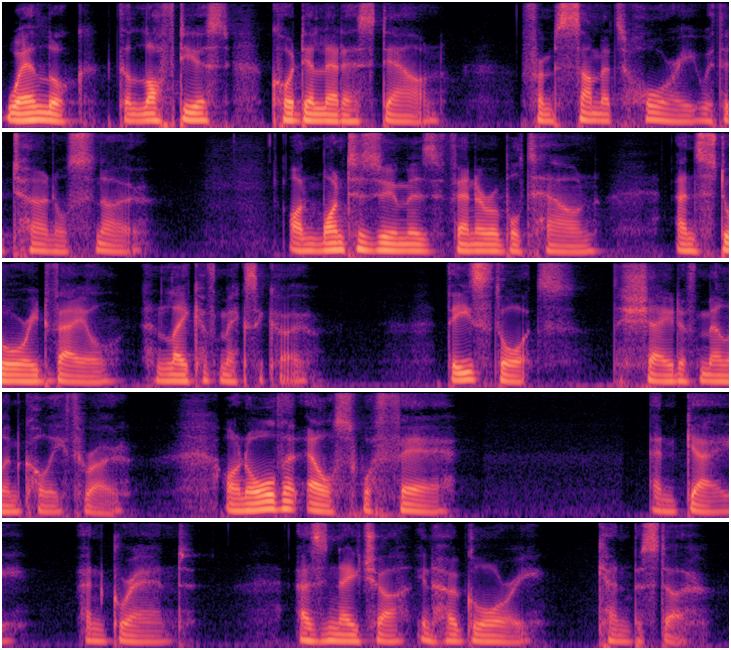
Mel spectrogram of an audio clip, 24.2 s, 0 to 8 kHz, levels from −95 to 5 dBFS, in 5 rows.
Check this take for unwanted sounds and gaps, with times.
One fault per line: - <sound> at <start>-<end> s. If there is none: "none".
none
